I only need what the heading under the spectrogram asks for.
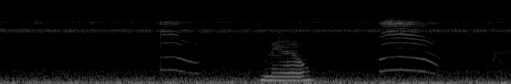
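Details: A kitten sitting on a blue chair gives a few drawn-out, wavering meows that bend upward then fall, one every second or so, over a steady high whine and a low room hum, with a faint human voice nearby.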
